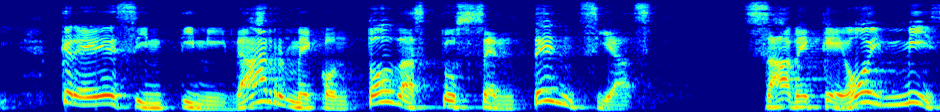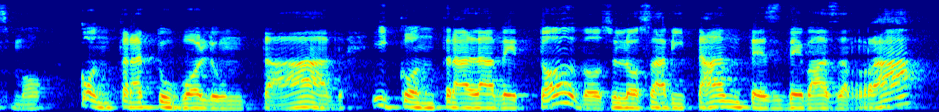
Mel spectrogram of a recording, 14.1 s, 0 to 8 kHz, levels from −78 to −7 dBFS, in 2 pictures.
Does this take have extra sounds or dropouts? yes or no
no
